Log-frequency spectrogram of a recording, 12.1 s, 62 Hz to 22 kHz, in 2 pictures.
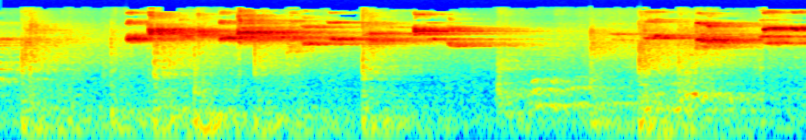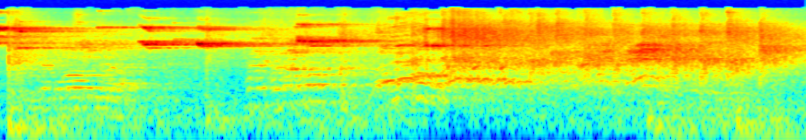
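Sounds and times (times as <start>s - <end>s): basketball bouncing on court: 0.0s - 3.1s, 3.7s - 5.3s, 6.0s - 6.6s, 7.5s - 7.9s, 8.5s - 9.0s, 10.9s - 12.0s
sneakers squeaking on floor: 0.0s - 9.6s
players calling out: 4.0s - 11.3s.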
